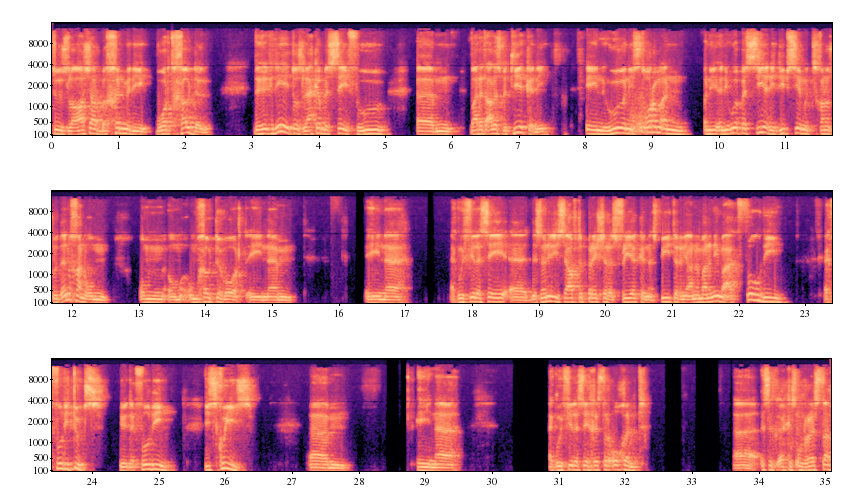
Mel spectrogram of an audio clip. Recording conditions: video call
